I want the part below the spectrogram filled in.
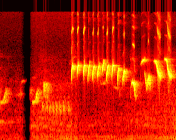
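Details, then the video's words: White-rumped shama song used as a lure to provoke other shamas: soft low warbled phrases, a brief break, then a loud rapid series of bright, clipped high notes tumbling downward. "MURAI BATU Langsung NYAMBER EMOSI BONGKAR MATERI ¦ PANCINGAN MURAI ¦ SHAMA BIRD"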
